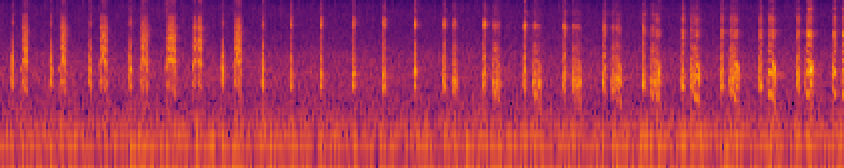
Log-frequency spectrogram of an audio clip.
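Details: Chukar partridge in Qubodiyon delivering a long series of crisp, clucking chuk calls, close to three a second, fairly regular, the notes rising in strength toward the close.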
